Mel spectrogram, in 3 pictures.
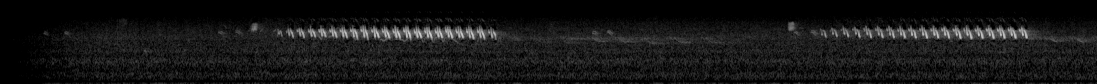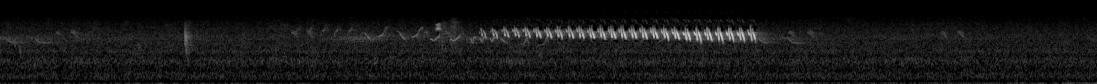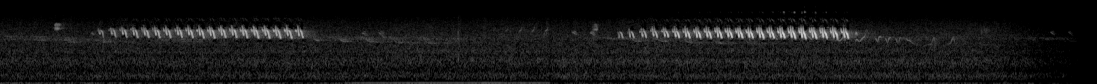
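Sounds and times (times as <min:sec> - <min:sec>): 
arctic warbler singing: 0:02.2 - 0:05.0, 0:07.9 - 0:11.8, 0:13.9 - 0:19.2, 0:22.0 - 0:32.8.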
